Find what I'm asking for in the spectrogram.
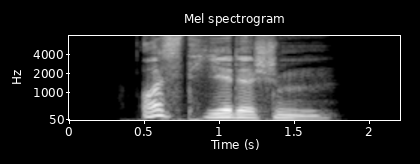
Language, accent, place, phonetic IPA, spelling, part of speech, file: German, Germany, Berlin, [ˈɔstˌjɪdɪʃm̩], ostjiddischem, adjective, De-ostjiddischem.ogg
- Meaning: strong dative masculine/neuter singular of ostjiddisch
